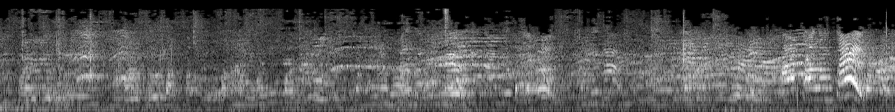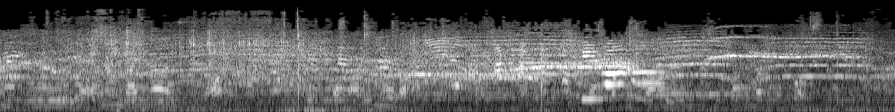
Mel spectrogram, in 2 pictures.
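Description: Young children shout and chatter nearby outdoors.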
